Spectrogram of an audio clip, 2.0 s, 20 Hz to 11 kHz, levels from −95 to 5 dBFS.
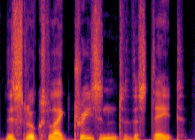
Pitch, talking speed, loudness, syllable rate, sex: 110 Hz, 215 wpm, -19 LUFS, 5.1 syllables/s, male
